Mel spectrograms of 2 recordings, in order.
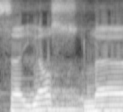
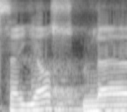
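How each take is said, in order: Both takes have the same delivery.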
